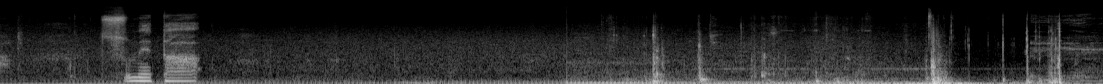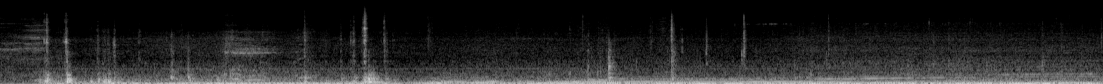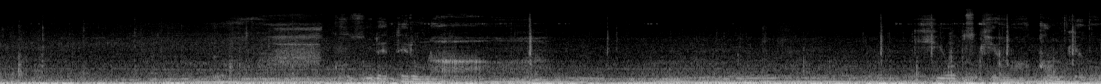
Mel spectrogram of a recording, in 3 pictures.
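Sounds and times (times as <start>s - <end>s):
car engine droning: 0.0s - 33.0s.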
